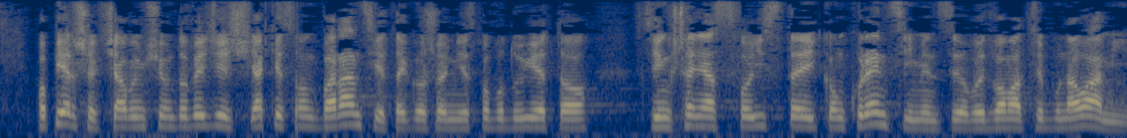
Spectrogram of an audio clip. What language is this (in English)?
Polish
